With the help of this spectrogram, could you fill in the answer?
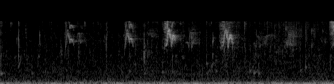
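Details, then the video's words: Suburban birds at a backyard feeder and water fountain, eating and drinking; short high chirps and squeaky notes scattered irregularly over a low steady background hum. "Real Bird Noises, Birds eating and Drinking"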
